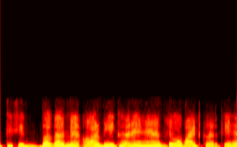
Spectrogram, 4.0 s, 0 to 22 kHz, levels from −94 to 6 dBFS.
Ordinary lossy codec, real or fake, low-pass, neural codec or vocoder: Opus, 32 kbps; fake; 7.2 kHz; codec, 16 kHz, 2 kbps, FreqCodec, smaller model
